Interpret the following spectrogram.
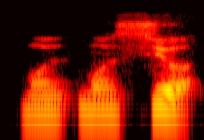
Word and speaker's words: monsieur: monsieur. No, R is silent. So you say monsieur.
